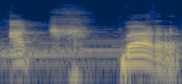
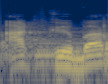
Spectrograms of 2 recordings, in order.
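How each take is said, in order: First: The k sound is held still without bouncing. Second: The k sound is released with an echoing bounce. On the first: The speaker calls it right. "tapi akbar karena dia kaf bukan qaf" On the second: The speaker calls it wrong. "bukan akbar"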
